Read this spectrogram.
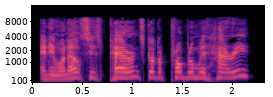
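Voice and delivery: high, challenging question; aggressive. A narrator's reading. Ron challenges the other boys about Harry, aggressive. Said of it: "he said aggressively".

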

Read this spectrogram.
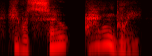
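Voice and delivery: high, slow, hushed awe; awestruck. A narrator's reading. Hermione telling Harry of Dumbledore's anger, awestruck. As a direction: draw it out, high and awed. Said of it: "in an almost awestruck voice".

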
